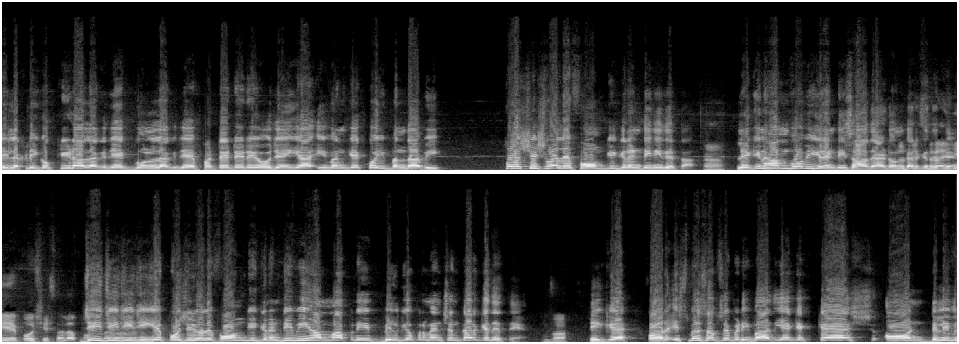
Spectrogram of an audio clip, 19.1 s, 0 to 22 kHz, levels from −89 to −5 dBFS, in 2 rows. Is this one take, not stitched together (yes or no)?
yes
